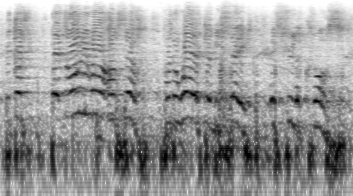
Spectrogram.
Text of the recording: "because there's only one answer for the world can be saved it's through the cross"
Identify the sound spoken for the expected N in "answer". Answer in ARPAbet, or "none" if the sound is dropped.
none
